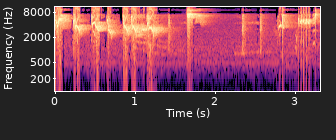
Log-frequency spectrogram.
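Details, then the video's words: A rapid burst of sharp, high chirps from a golden-fronted leafbird, about five per second, followed by scattered single notes and a final quick trill. "Golden fronted leafbird"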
